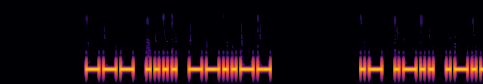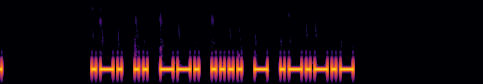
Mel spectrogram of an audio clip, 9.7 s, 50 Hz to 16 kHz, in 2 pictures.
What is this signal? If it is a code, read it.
Morse code, heard as a keyed tone, about 28 wpm, 700 Hz. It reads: OH, ALL RIGHT.
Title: 3x Word-Spacing - Sentences from Top 500 Words - 28wpm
